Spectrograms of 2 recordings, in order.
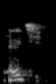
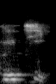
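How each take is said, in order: First: The first syllable is said like 'lie'. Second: The first syllable is said like 'lee'. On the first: The speaker calls it right. "ലൈച്ചിയാണേ" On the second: The speaker calls it wrong. "Not ലിച്ചി"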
